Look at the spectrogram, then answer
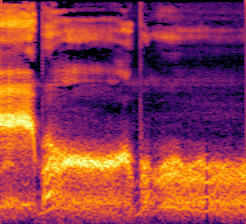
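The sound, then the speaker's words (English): A person imitates inhaled grindcore vocals: two or three harsh, rasping, sustained grunts drawn in on the breath, loud, with brief gaps between them. “And, yeah, they did breathing in vocals with these breeze, and that's what everybody knows.”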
